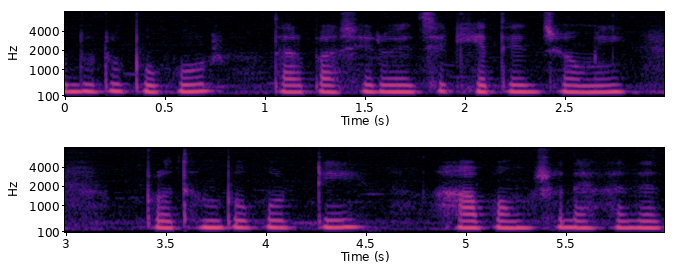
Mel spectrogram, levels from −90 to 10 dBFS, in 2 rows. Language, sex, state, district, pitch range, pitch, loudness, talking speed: Bengali, female, West Bengal, Kolkata, 230-245 Hz, 235 Hz, -38 LUFS, 150 wpm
